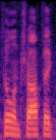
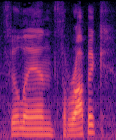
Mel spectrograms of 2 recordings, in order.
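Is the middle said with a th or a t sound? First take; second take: t; th. First: The middle is said with a plain t sound. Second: The middle is said with a th sound. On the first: The speaker calls it wrong. "I think I said tropic" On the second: The speaker calls it right. "I think that's probably how you say it"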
